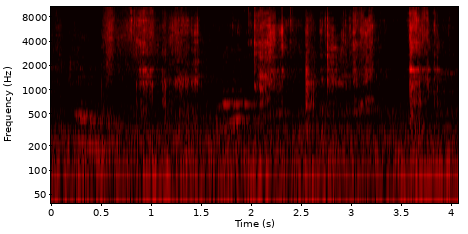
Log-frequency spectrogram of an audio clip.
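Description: A spoon scrapes and stirs in a metal pan.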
